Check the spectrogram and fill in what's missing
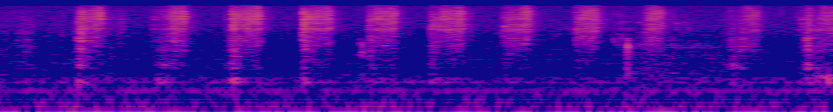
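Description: Fingertips rub and slide along the edge and surface of a small, thin, flat cardboard baseball trading card lying on a small stack of cards on a dark table. The result is a steady run of about ten soft, bright rubbing scrapes over a low hum.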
